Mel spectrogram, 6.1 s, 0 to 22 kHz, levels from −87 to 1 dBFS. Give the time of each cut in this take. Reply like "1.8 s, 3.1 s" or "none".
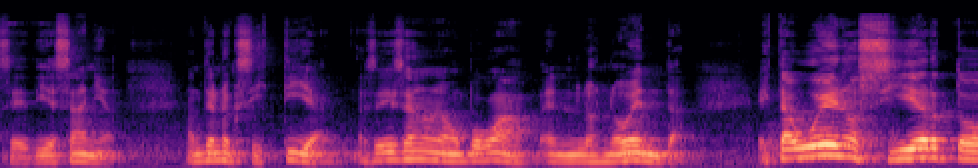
4.6 s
